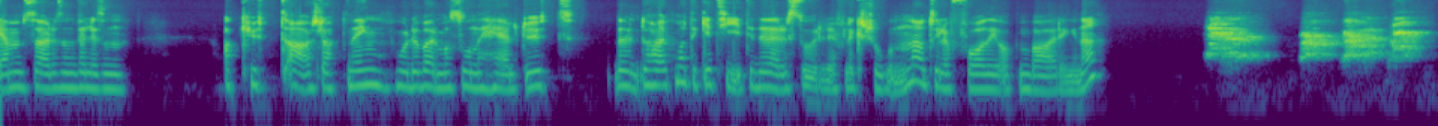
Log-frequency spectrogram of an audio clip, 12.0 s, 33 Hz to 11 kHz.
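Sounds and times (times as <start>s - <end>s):
speech: 0.0s - 1.2s, 1.8s - 9.2s
two dogs barking: 10.0s - 11.9s.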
